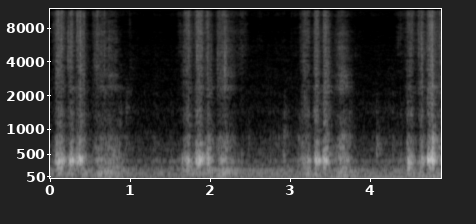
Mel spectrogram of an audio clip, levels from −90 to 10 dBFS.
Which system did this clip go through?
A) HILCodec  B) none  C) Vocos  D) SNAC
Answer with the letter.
B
